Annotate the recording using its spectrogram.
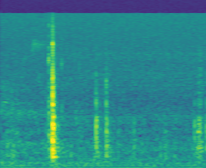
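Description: Boat dashboard switches clicking as they are flipped: one sharp click about half a second in, then two fainter clicks about a second in, over a quiet background.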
